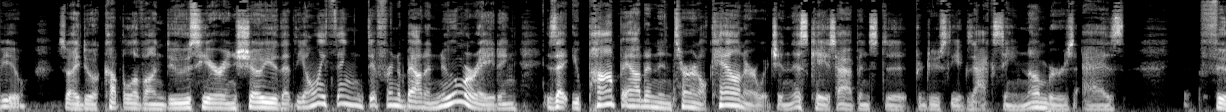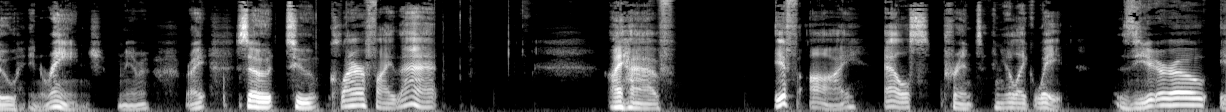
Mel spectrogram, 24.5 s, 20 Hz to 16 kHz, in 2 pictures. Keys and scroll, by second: 0.5 ctrl+z.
